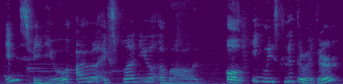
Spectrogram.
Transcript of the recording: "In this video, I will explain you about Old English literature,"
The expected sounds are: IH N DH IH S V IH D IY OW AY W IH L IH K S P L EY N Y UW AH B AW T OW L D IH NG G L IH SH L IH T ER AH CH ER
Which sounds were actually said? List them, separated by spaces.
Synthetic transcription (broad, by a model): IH N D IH S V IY D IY OW AY W IH L IH K S P L EY N Y UW AH B AW T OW L IH NG G L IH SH L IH T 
